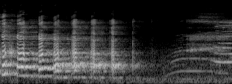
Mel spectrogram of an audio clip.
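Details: Cats in Dubai: a quick run of short, harmonic chirping meows that pulse about six times a second, followed after a brief pause by a softer, drawn-out mew that rises and then falls.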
